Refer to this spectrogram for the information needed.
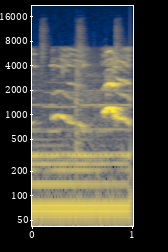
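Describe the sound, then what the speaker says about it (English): A pet dog gives soft, high whimpers and a couple of brief yips, faint and fairly close, with a steady low hum running underneath. "I'm gonna have to let my dog out here shortly."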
